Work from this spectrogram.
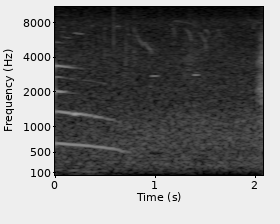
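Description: Moss, a pet cat, meows with a falling, drawn-out cry near the start, then faint further mewing over a soft, steady forest-like ambience, with no talking.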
